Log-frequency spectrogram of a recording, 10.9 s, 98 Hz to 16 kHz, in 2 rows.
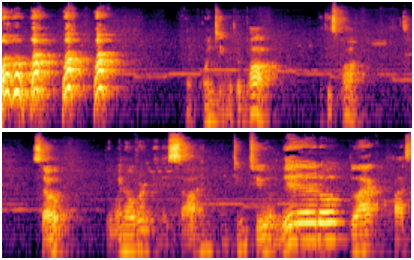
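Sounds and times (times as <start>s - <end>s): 
dog barking: 0.0s - 1.6s
speech: 2.7s - 3.7s, 4.3s - 4.9s, 5.9s - 10.9s.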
